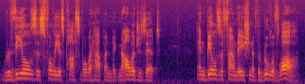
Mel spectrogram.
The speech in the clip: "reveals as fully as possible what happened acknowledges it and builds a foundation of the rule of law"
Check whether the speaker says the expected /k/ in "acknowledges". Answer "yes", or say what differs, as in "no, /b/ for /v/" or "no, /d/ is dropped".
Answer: yes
